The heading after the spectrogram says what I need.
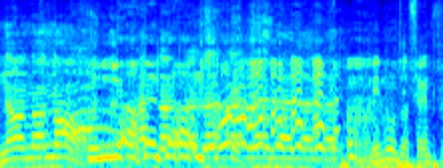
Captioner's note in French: rires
